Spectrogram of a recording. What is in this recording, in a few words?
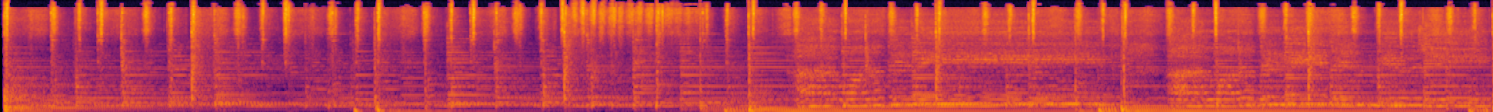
SATB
